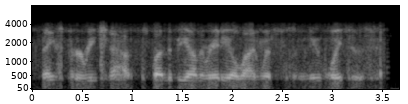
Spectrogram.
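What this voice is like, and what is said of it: Weak, strained voice. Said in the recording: “losing my voice”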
